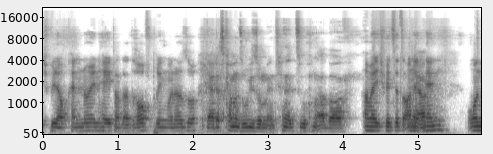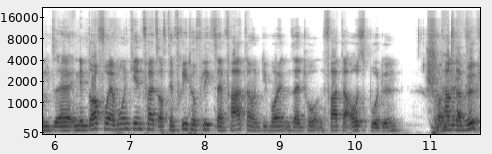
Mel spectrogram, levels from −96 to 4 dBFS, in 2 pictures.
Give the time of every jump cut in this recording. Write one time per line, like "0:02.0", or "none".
none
